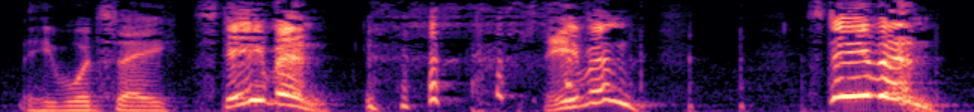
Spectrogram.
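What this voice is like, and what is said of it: Cartoon character voice. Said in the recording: “a cartoon I do a voice on ... his dad, Greg”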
